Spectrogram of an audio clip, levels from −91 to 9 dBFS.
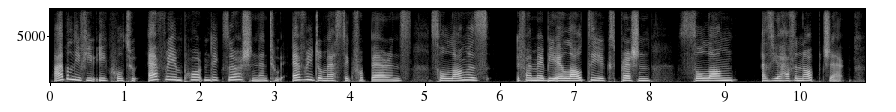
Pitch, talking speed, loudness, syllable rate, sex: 245 Hz, 155 wpm, -17 LUFS, 5.7 syllables/s, female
